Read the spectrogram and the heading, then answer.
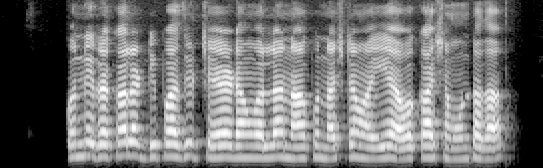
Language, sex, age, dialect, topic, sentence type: Telugu, female, 46-50, Telangana, banking, question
